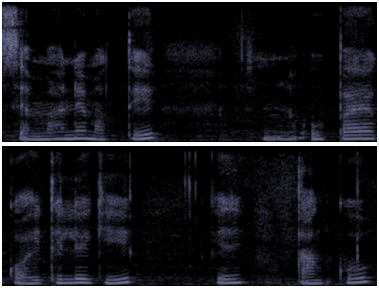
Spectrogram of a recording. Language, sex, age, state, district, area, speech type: Odia, female, 30-45, Odisha, Puri, urban, spontaneous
